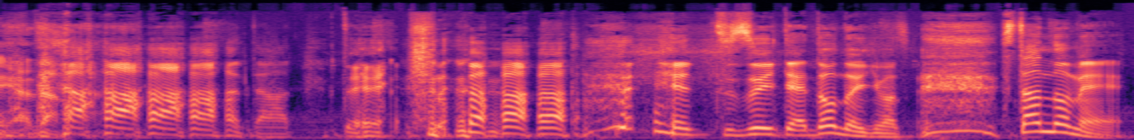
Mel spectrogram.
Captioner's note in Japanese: 笑い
